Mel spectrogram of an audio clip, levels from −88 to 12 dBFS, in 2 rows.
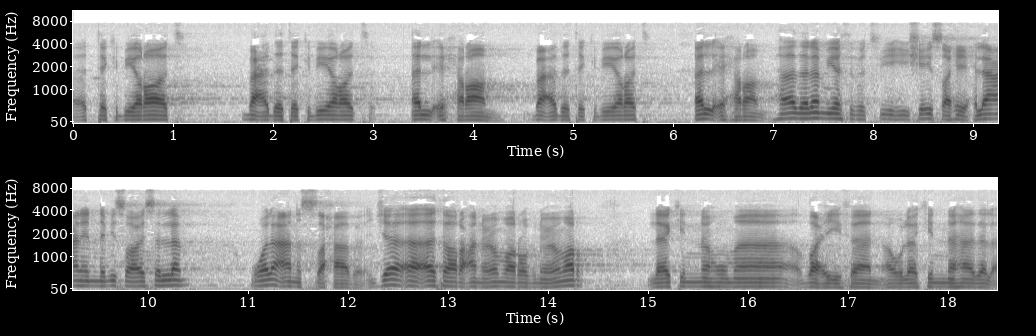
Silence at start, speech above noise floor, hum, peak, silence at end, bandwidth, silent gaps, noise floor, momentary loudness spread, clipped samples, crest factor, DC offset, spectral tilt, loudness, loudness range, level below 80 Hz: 0 s; 24 dB; none; -4 dBFS; 0 s; 8 kHz; none; -47 dBFS; 10 LU; under 0.1%; 20 dB; under 0.1%; -5.5 dB/octave; -23 LUFS; 2 LU; -52 dBFS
